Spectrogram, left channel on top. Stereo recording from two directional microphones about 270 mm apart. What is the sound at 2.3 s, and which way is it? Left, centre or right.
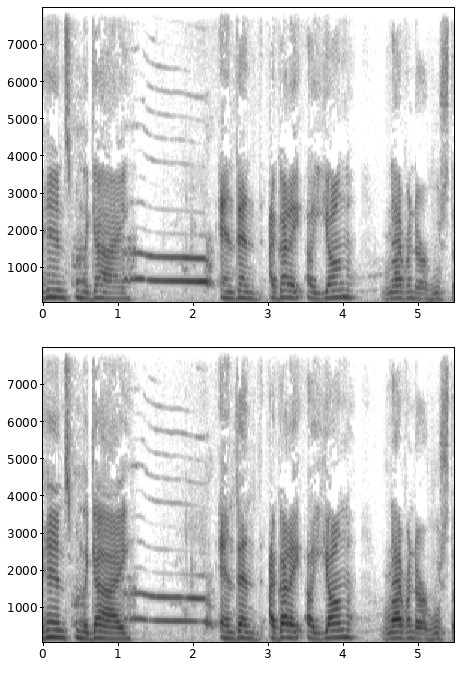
Speech, centre.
